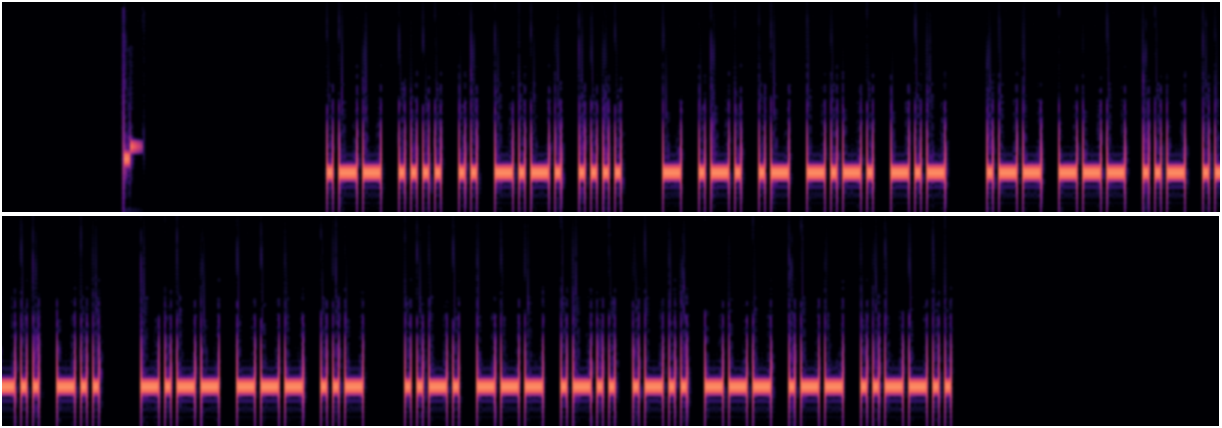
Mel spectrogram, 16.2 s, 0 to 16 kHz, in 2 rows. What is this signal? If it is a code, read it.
Morse code, heard as a keyed tone, about 30 wpm, 700 Hz. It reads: WHICH TRACK WOULD YOU FOLLOW?
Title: Sentences from Top 1100 Words 30wpm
